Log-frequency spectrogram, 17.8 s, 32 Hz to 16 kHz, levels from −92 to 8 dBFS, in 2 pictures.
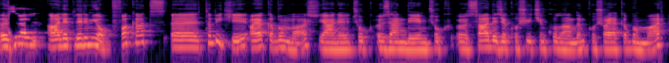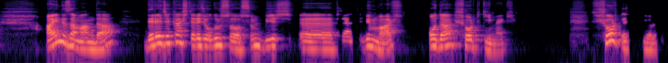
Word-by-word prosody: özel 200 Hz, +7 st, +4 dB, 0.3 s
aletlerim 180 Hz, +4 st, +3 dB
yok. 185 Hz, -, +1 dB
Fakat, 245 Hz, -, -2 dB
eee, 155 Hz, -1 st, +1 dB
tabii 240 Hz, 0 st, -1 dB
ki 150 Hz, +6 st, -1 dB
ayakkabım 150 Hz, -3 st, +1 dB
var, 175 Hz, +10 st, -4 dB
yani, 125 Hz, -1 st, 0 dB
çok 140 Hz, +3 st, -9 dB
özendiğim, 125 Hz, -3 st, -1 dB
çok, 130 Hz, +2 st, -9 dB
eee, 130 Hz, -1 st, -3 dB
sadece 140 Hz, +1 st, +1 dB
koşu 135 Hz, +1 st, -6 dB
için 135 Hz, -1 st, -6 dB
kullandığım 130 Hz, -1 st, -4 dB
koşu 130 Hz, -1 st, -6 dB
ayakkabım 125 Hz, -1 st, -1 dB
var. 190 Hz, +11 st, 0 dB, 0.7 s
Aynı 260 Hz, -3 st, +6 dB
zamanda 130 Hz, -8 st, +1 dB, 0.3 s
derece 230 Hz, +8 st, +5 dB
kaç 255 Hz, -1 st, 0 dB
derece 175 Hz, 0 st, +3 dB
olursa 185 Hz, -2 st, 0 dB
olsun 150 Hz, +8 st, -1 dB
bir, 175 Hz, +1 st, -3 dB
eee, 130 Hz, -2 st, 0 dB
prensibim 150 Hz, +2 st, -3 dB
var, 115 Hz, -1 st, 0 dB, 0.3 s
o 175 Hz, 0 st, +3 dB
da 180 Hz, +3 st, +4 dB
şort 165 Hz, -3 st, -1 dB
giymek. 105 Hz, -4 st, -9 dB, 1.0 s
Şortla -, -, +3 dB
çıkıyorum. -, -, -8 dB
145 Hz, 130 wpm, -23 LUFS, 130-180 Hz, 1.0 s, Aynı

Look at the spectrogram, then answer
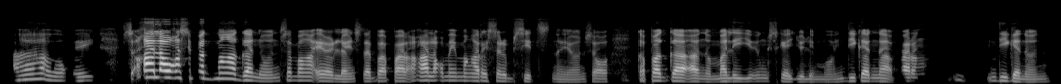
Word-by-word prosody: Ah, 235 Hz, +5 st, -4 dB
okey. 180 Hz, 0 st, -12 dB, 0.2 s
So, -, -, -8 dB
akala 330 Hz, 0 st, +11 dB
ko 310 Hz, -, +8 dB
kasi 310 Hz, +1 st, -5 dB
'pag 295 Hz, -3 st, 0 dB
mga 265 Hz, -1 st, +3 dB, 0.2 s
gano'n 150 Hz, -2 st, -10 dB
sa 190 Hz, +2 st, -10 dB
mga 185 Hz, -1 st, -3 dB
airlines 135 Hz, -4 st, -3 dB
di 145 Hz, -1 st, -6 dB
ba, 155 Hz, 0 st, -4 dB
parang 150 Hz, -1 st, -2 dB
akala 190 Hz, 0 st, 0 dB
ko 185 Hz, -, -11 dB
may 185 Hz, -, -5 dB
mga 175 Hz, -2 st, -4 dB
reserved 155 Hz, -4 st, -8 dB
seats 140 Hz, -2 st, -10 dB
na 125 Hz, -3 st, -16 dB
'yon. 115 Hz, +1 st, -13 dB
So, 130 Hz, +1 st, -9 dB, 0.3 s
kapag 175 Hz, -2 st, -1 dB
ka 155 Hz, -3 st, +3 dB
ano, 130 Hz, -2 st, -5 dB
mali 145 Hz, +3 st, -3 dB
'yong 145 Hz, 0 st, -15 dB
scheduling 125 Hz, -5 st, -10 dB
mo 115 Hz, -, -17 dB
hindi 140 Hz, +6 st, -7 dB
ka 155 Hz, 0 st, -1 dB
na 145 Hz, -2 st, -4 dB
parang 165 Hz, -1 st, -4 dB, 0.7 s
hindi 175 Hz, 0 st, -7 dB
gano'n? 120 Hz, -4 st, -5 dB
155 Hz, 210 wpm, -24 LUFS, 140-185 Hz, 0.7 s, akala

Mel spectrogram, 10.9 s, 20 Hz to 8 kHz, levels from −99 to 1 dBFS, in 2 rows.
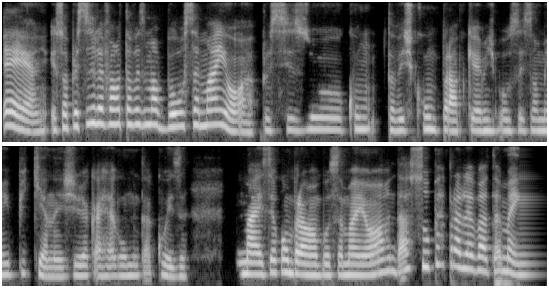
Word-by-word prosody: É, 205 Hz, -10 st, +4 dB
eu -, -, -3 dB
só 240 Hz, -, +1 dB
preciso 260 Hz, +6 st, +2 dB
levar 295 Hz, -1 st, +4 dB
talvez 295 Hz, -1 st, 0 dB
uma 290 Hz, 0 st, +3 dB
bolsa 260 Hz, +5 st, +2 dB
maior. 265 Hz, -, +3 dB
Preciso 205 Hz, +1 st, -4 dB
com 215 Hz, 0 st, -3 dB, 0.2 s
talvez 195 Hz, -2 st, -2 dB
comprar, 205 Hz, -4 st, 0 dB
porque 190 Hz, +2 st, -6 dB
as 185 Hz, -, 0 dB
minhas 185 Hz, 0 st, -2 dB
bolsas 190 Hz, 0 st, -6 dB
são 195 Hz, -, -5 dB
meio 190 Hz, 0 st, -3 dB
pequenas, 170 Hz, -7 st, -5 dB
já 175 Hz, 0 st, -3 dB
carregam 170 Hz, +1 st, -4 dB
muita 175 Hz, 0 st, -5 dB
coisa, 160 Hz, -4 st, -5 dB, 0.5 s
mas 200 Hz, -2 st, +4 dB
se -, -, 0 dB
eu 220 Hz, -, -1 dB
comprar 215 Hz, -4 st, +4 dB
uma 185 Hz, 0 st, +3 dB
bolsa 185 Hz, 0 st, -2 dB
maior, 185 Hz, +5 st, +2 dB
dá 240 Hz, -, 0 dB
super 320 Hz, +4 st, -1 dB
pra 345 Hz, -2 st, +1 dB
levar 265 Hz, -4 st, +3 dB
também, 190 Hz, -6 st, -2 dB
200 Hz, 200 wpm, -22 LUFS, 185-250 Hz, 0.5 s, É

